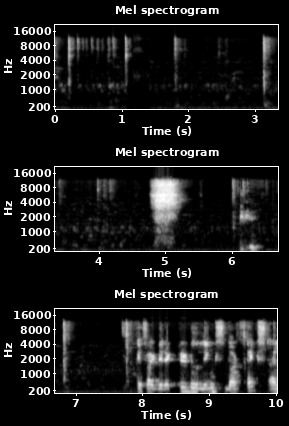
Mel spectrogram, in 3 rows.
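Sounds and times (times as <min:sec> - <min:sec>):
computer keyboard keystrokes: 0:00.0 - 0:01.2, 0:01.8 - 0:02.0, 0:03.1 - 0:04.3, 0:06.8 - 0:07.0
low electrical hum: 0:00.0 - 0:10.0.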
